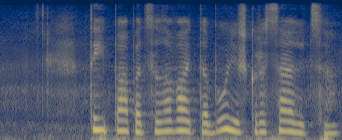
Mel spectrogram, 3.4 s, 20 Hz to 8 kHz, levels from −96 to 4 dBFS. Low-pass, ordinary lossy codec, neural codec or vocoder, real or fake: 7.2 kHz; none; codec, 24 kHz, 1.2 kbps, DualCodec; fake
